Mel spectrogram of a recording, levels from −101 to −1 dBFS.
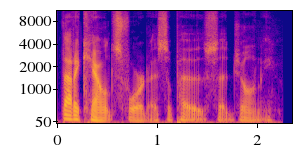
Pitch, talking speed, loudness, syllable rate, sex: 90 Hz, 205 wpm, -23 LUFS, 5.9 syllables/s, male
